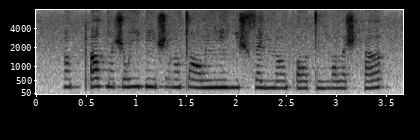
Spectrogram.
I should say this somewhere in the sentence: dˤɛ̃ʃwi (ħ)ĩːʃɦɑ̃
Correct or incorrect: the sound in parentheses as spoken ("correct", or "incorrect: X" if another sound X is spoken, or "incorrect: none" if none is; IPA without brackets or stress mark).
incorrect: ʔ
